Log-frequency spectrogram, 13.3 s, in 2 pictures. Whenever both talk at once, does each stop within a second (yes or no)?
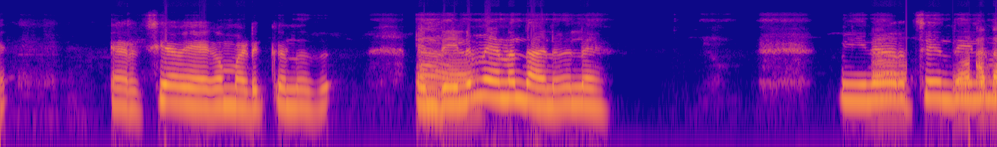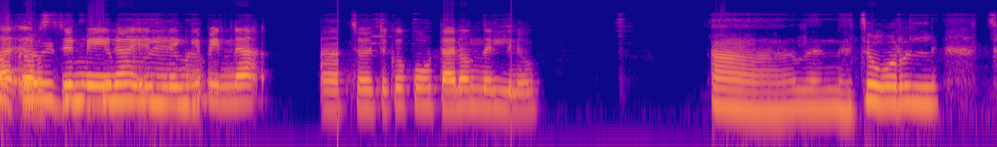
no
